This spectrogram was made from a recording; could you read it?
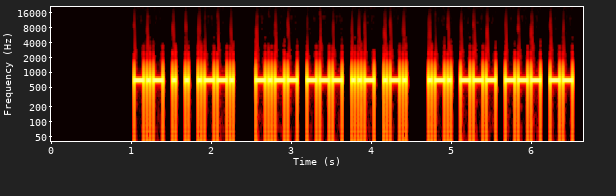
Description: Morse code, heard as a keyed tone, about 30 wpm, 700 Hz. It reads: KEEP YOUR ROOM
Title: Sentences from Top 1100 Words 30wpm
